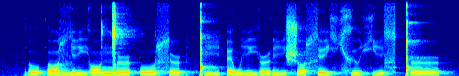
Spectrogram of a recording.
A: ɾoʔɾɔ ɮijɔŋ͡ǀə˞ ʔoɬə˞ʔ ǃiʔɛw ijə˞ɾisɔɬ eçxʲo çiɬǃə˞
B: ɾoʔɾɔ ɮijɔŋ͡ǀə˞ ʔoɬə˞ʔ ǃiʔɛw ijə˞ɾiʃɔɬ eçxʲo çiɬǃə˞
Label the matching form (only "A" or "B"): B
